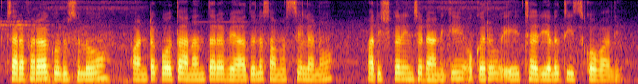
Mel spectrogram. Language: Telugu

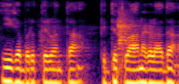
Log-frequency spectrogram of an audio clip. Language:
Kannada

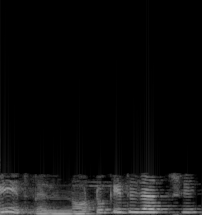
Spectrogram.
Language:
Bangla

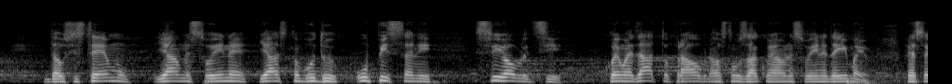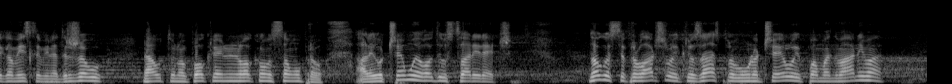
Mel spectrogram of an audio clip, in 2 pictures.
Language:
Serbian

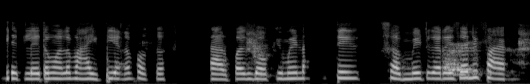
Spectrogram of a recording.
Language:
Marathi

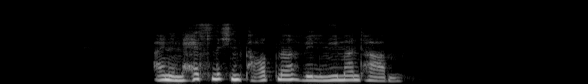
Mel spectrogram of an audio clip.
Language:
German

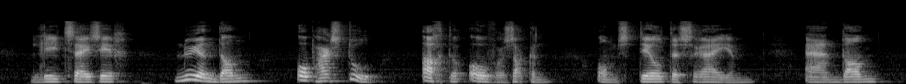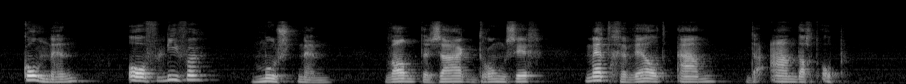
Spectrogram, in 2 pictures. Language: Dutch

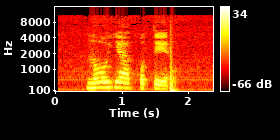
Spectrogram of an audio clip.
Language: Ashéninka Perené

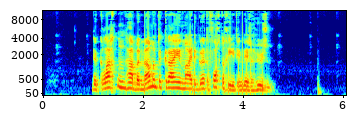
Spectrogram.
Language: Western Frisian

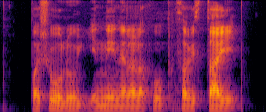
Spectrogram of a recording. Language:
Telugu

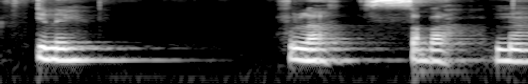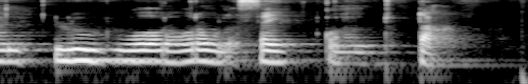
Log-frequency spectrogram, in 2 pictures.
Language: Western Maninkakan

